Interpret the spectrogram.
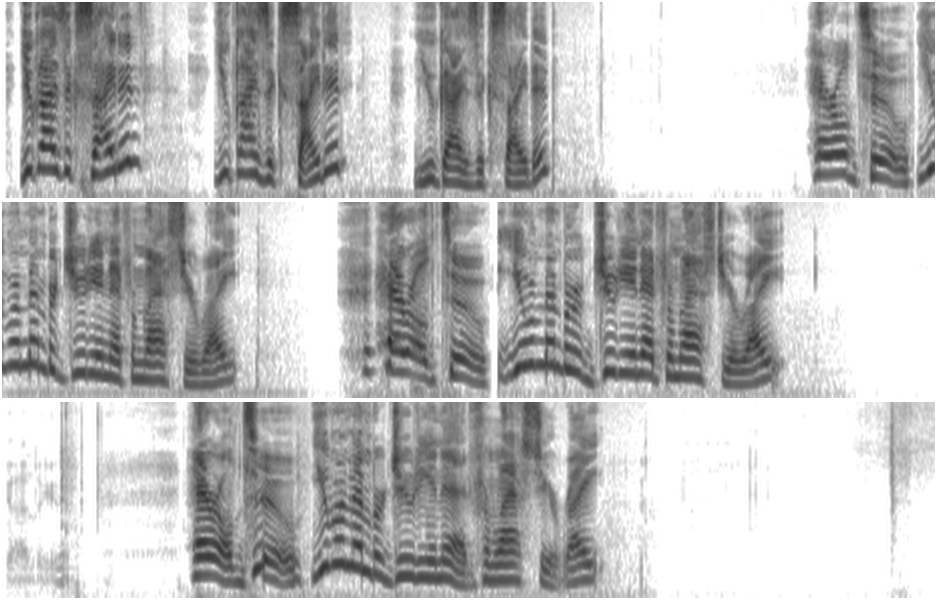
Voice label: Female Urban Music Festival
